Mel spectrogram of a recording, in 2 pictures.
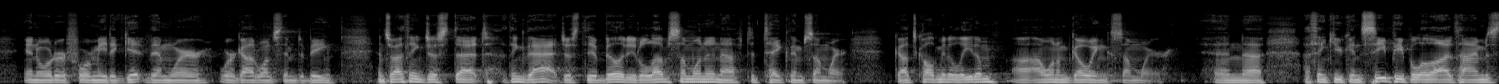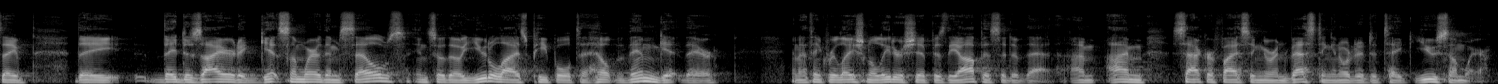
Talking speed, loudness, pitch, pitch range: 195 wpm, -24 LUFS, 105 Hz, 95-115 Hz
